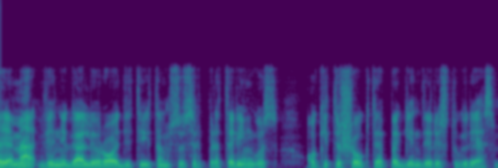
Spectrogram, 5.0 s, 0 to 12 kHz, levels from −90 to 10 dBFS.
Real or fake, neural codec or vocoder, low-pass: real; none; 7.2 kHz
